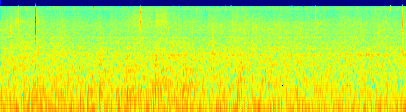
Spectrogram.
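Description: Train running across the bridge overhead: a steady, heavy rumble, with a faint steady tone joining about three seconds in.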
